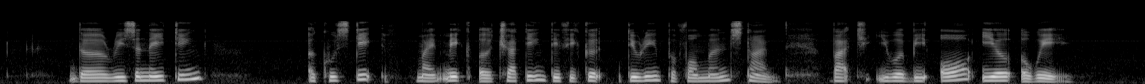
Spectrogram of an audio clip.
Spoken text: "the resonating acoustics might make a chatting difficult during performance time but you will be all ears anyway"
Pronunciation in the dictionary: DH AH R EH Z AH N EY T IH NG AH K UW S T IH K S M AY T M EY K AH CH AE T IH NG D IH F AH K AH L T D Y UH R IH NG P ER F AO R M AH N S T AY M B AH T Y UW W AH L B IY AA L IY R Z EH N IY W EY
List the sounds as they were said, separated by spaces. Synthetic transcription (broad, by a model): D AH R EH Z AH N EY T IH NG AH K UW S T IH K M AY T M EY K AH CH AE T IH NG D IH F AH K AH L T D Y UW R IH NG P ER F AO M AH N S T AY M B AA T Y UW W AH L B IY AA L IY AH IY W EY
